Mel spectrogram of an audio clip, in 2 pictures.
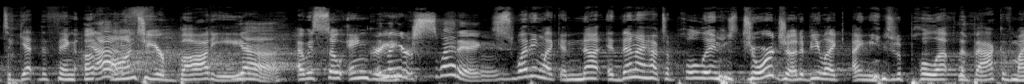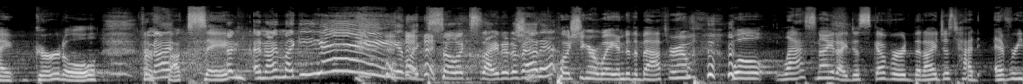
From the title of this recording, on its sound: Live at the Toyota Music Factory in Irving (Texas)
